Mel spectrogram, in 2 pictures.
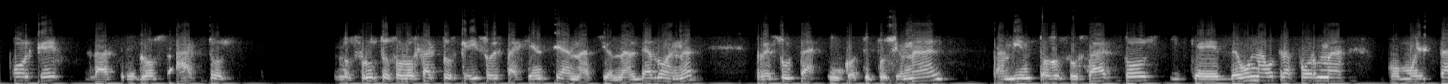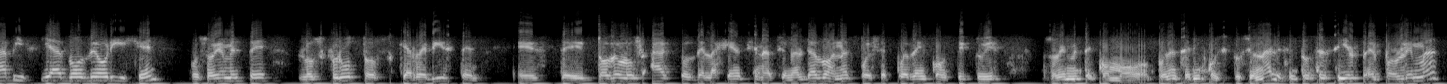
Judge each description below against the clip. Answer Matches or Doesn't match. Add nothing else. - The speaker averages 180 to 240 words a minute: Doesn't match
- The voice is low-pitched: Doesn't match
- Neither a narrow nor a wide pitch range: Doesn't match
